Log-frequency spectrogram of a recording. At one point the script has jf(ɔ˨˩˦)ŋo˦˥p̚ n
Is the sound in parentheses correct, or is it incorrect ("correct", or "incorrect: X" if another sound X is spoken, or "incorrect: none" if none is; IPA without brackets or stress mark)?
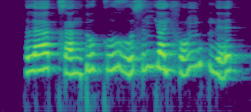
correct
